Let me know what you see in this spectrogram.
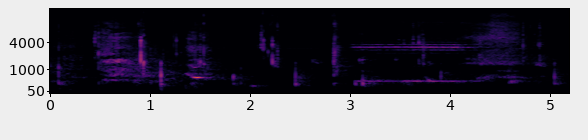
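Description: Close-miked wet chewing and squishing of people eating smoked pork and rice by hand, with scattered sharp clicks. About three seconds in, a steady high-pitched sound holds for about a second and a half.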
